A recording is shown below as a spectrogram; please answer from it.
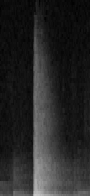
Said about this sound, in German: Der letzte Schrank? Ja, Sir. Gott sei Dank. Wir kippen ihn.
